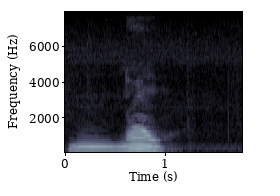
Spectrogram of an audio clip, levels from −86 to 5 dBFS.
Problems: none marked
